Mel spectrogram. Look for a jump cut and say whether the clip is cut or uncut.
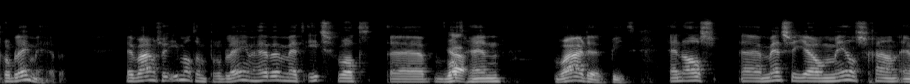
uncut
